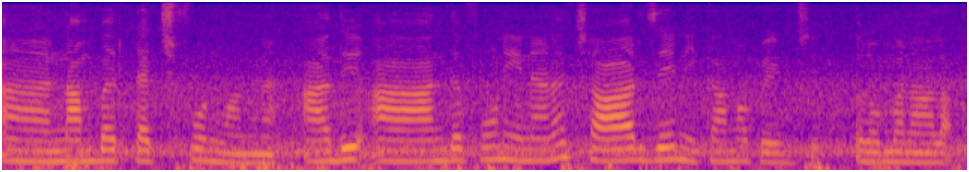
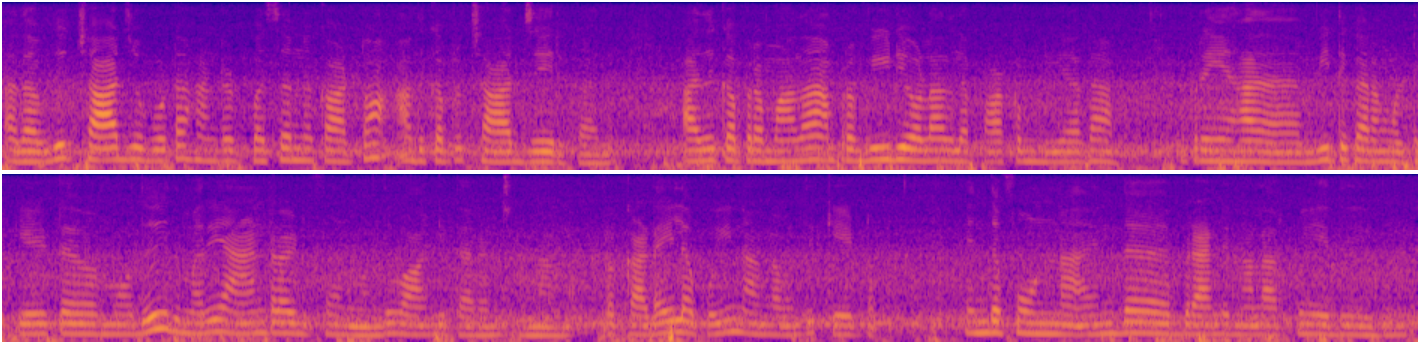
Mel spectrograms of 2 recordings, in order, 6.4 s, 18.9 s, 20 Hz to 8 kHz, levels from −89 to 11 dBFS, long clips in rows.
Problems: constant background noise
